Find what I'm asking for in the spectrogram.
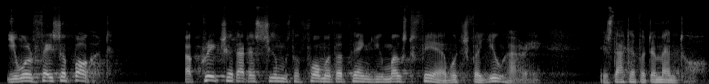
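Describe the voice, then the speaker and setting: A man voicing a gentle, weary male wizard teacher, speaking in a calm, kindly, soft-spoken way in a game cutscene. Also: mid-range voice, normal speed, close to an everyday voice. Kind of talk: video game cutscene acting.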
